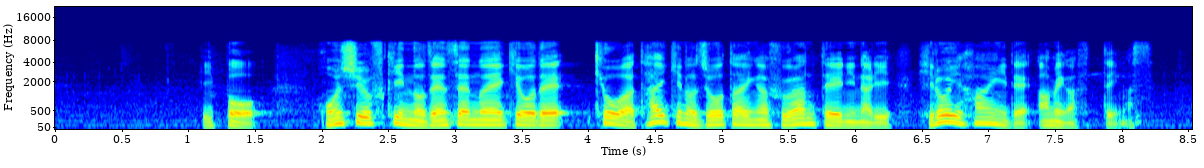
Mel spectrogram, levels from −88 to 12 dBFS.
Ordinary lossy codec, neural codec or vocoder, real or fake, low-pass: none; none; real; none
